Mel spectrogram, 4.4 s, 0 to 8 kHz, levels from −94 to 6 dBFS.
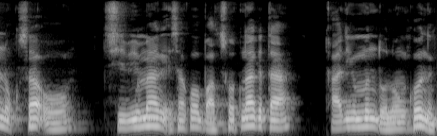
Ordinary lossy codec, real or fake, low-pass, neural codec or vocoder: none; real; none; none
